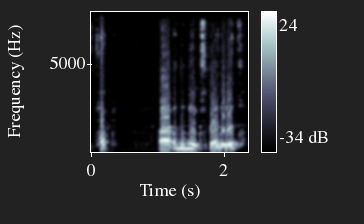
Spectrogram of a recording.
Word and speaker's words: TeX: So the original typesetting language was TEX, which was tech, and then they expanded it, so now it's LaTeX.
